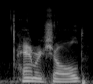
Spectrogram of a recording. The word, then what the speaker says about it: Hammarskjöld: Hammarskjöld. – There's a K in it. – Yeah. – There's a T in your last name. You don't pronounce that either.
